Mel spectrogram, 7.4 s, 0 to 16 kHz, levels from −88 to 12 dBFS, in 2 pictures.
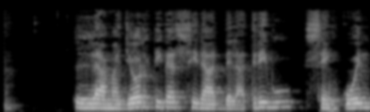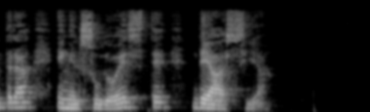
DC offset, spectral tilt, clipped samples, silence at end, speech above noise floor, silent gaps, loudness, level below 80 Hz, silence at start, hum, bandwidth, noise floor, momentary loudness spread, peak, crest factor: under 0.1%; -6 dB/octave; under 0.1%; 1.05 s; 63 dB; none; -22 LUFS; -56 dBFS; 0.05 s; none; 11.5 kHz; -84 dBFS; 13 LU; -4 dBFS; 18 dB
